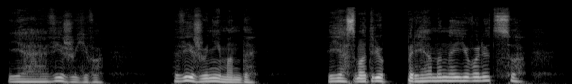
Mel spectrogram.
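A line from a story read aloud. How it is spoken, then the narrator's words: Breathless trembling voice. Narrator (Russian): выдохнула Лючи дрожащим голосом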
